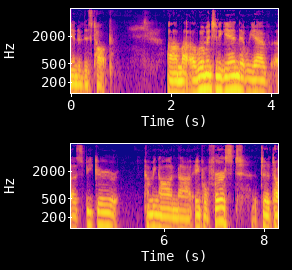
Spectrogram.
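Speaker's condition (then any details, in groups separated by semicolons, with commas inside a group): No condition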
